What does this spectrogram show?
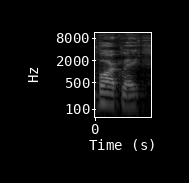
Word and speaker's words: Berkeley: killing Native Americans and William Barclay is pronounced it looks like Burpee but it's put on Barclay William Barclay rose up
